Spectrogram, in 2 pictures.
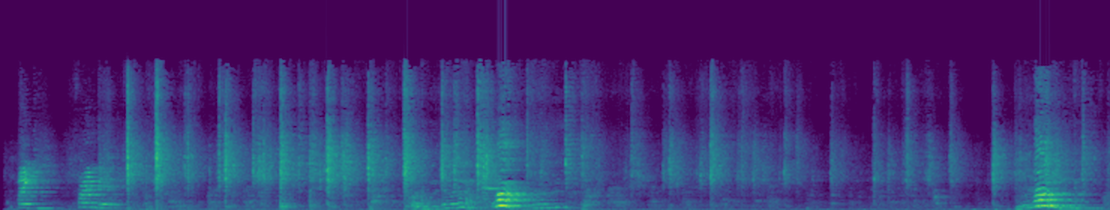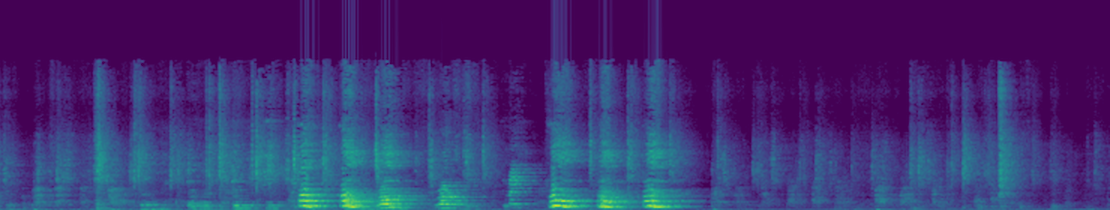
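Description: A dog barking: a single bark about five seconds in, another about ten seconds in, then a quick run of short barks between about fourteen and eighteen seconds.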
